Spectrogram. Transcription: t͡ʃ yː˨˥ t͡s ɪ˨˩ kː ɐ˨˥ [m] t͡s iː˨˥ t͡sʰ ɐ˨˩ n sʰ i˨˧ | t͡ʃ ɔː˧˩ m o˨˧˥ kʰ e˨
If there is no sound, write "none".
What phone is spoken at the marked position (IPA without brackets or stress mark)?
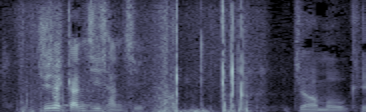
n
